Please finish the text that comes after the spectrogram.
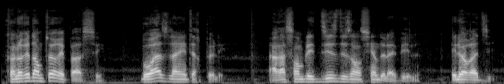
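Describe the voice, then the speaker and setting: A man's voice: mid-range voice, animated, fast talker, faint music behind. A man narrating a scripted Bible story.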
